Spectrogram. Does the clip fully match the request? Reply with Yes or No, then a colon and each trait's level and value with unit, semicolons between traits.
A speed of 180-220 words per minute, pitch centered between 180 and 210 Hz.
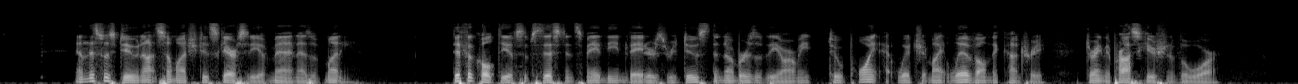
No: average, 200 wpm; very low, 85 Hz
